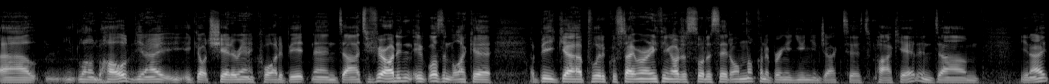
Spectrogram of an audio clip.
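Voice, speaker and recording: A man with an Australian accent talks at a very fast pace. His pitch is medium and his intonation fairly even. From Australia, Melbourne. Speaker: football fan. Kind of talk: casual interview.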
